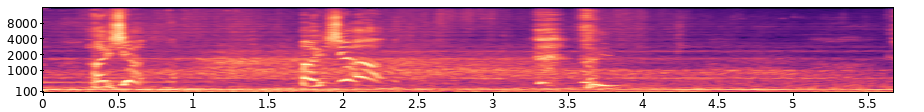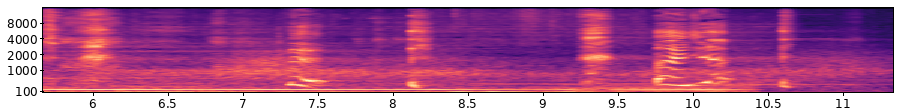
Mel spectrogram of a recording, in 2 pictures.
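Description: A man sobs and cries out in anguish close by.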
